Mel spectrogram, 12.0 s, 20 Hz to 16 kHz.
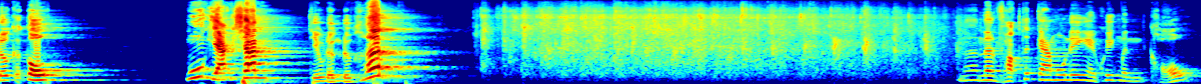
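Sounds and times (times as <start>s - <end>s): audience applauding: 4.8s - 9.7s.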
